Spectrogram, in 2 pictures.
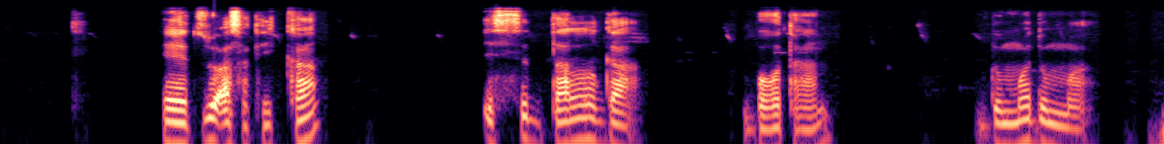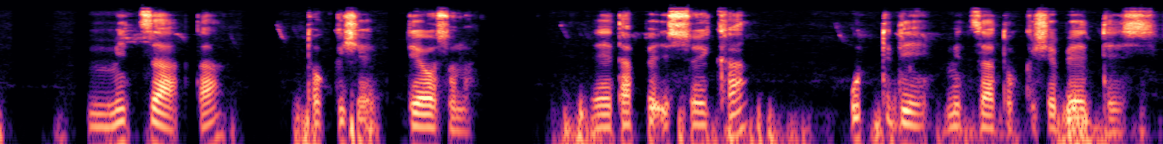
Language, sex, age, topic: Gamo, male, 25-35, agriculture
